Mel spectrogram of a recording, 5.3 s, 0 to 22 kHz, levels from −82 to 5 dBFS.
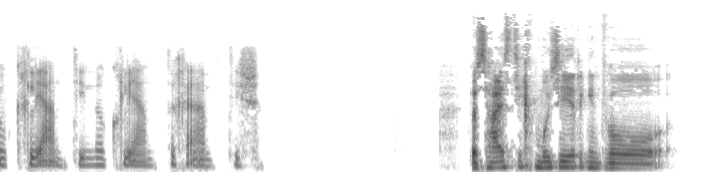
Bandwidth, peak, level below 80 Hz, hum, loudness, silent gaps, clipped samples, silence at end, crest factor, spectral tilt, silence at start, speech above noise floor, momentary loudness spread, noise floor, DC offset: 15 kHz; -4 dBFS; -66 dBFS; none; -29 LUFS; 2.71-2.76 s; under 0.1%; 0.35 s; 28 dB; -3.5 dB/octave; 0 s; over 61 dB; 16 LU; under -90 dBFS; under 0.1%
